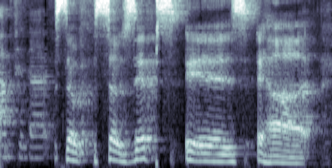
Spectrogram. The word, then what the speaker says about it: ZiPS: a z and so he calls his projection system Zips instead of sips uh and frankly that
